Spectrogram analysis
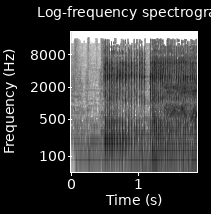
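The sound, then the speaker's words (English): A loud, raspy fart noise in two drawn-out, sputtering bursts after a brief quiet start, with no one talking. “And while you're farting,”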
